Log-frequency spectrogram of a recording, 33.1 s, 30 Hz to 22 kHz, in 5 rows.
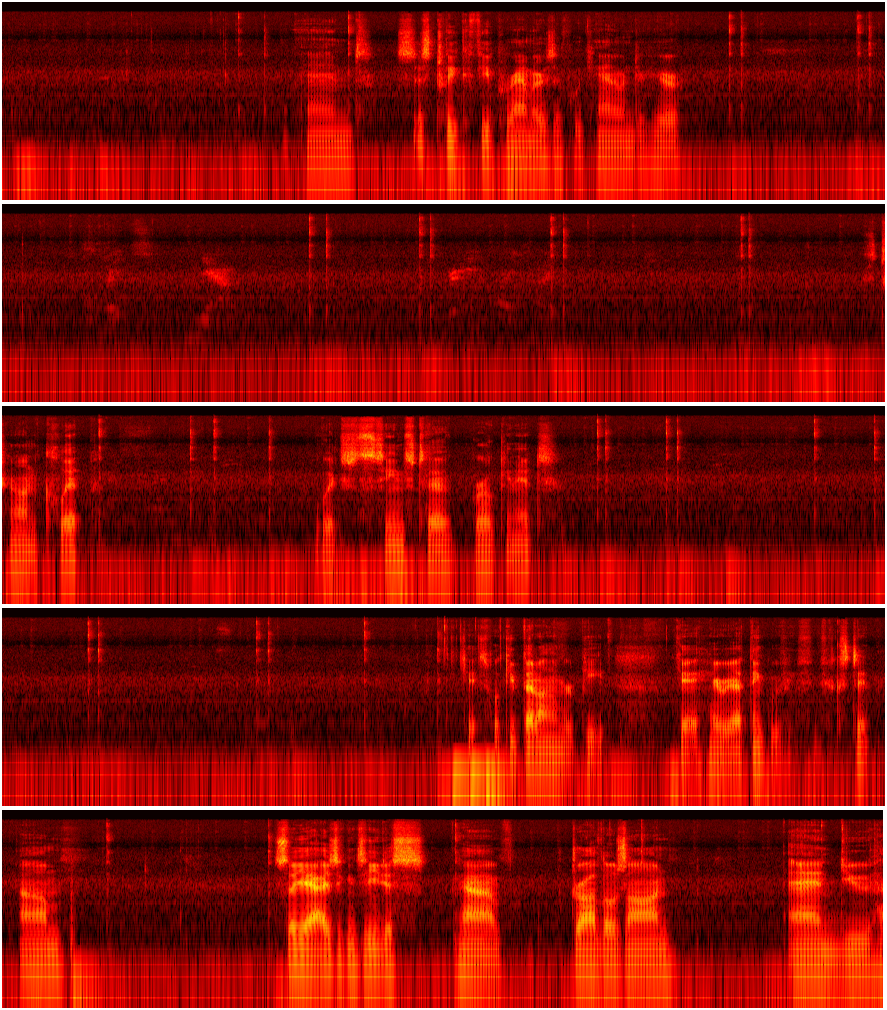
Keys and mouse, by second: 5.8-9.2 drag, 18.0-23.0 drag, 23.8 ctrl+z, 25.0 KP_1, 25.5 middle click, 26.0 middle click, 27.7-32.1 drag, 32.1-33.1 middle drag.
